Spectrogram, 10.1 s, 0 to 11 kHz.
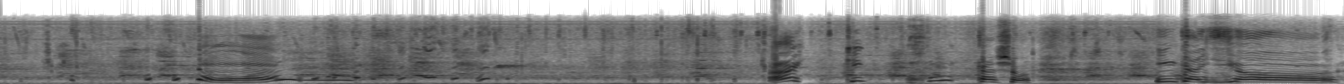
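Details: One-month-old Jack Russell Terrier puppies, born 27 October 2010, give high, arching whines that rise then fall, in a few scattered bursts and a final run of quick yelps, over steady people's speech and a low hum.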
